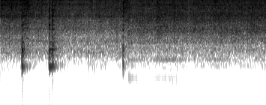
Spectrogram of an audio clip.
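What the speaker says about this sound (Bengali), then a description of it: "আলু পেঁয়াজটাকে তেল দিয়ে সামান্য লাল লাল করে ভেজে নেব।" Slit green chilies, chopped onion and potato frying in hot oil in a pan, a steady loud sizzle broken by a few sharp stirring clatters near the start, with no talking.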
